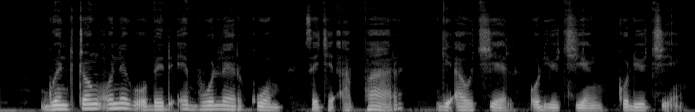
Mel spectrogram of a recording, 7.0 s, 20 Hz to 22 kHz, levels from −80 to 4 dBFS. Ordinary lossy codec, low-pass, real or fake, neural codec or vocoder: none; none; real; none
